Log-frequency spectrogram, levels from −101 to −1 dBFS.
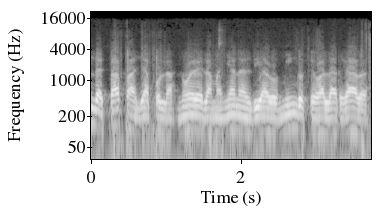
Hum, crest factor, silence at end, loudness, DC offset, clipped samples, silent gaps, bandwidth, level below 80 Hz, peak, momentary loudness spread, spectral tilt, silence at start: none; 12 dB; 0 s; -14 LUFS; 0.9%; under 0.1%; none; 15 kHz; -38 dBFS; -2 dBFS; 3 LU; -7 dB/octave; 0 s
